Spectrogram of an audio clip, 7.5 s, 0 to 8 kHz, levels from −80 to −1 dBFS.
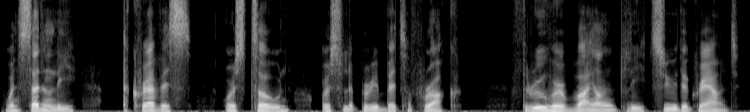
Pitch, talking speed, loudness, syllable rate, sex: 140 Hz, 135 wpm, -20 LUFS, 4.4 syllables/s, male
